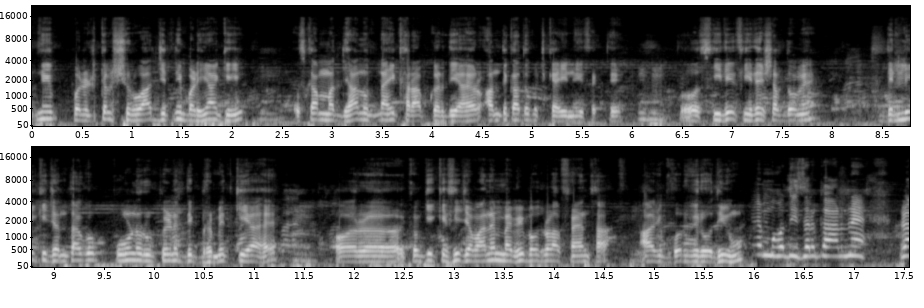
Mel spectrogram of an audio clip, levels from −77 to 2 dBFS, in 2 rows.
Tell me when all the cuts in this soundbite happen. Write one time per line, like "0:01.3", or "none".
0:16.1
